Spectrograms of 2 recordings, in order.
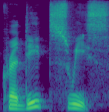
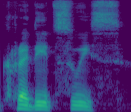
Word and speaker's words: Credit Suisse: ah credit Suisse Credit Credit Suisse that is pronunciation thanks coil spotting if you pretend you're French and you have a cigarette in your hand it's Credit Suisse Credit Suisse okay uh uh well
